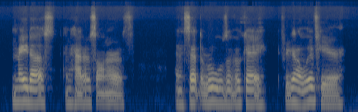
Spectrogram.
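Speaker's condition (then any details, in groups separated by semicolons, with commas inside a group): Cerebral palsy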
